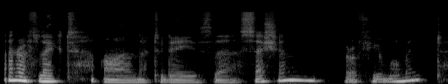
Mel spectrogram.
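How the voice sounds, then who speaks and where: A man, a monk teaching meditation, gently leads a calm grounding exercise in slow, soft instructions with long pauses. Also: mid-range voice, creaky, slightly rough.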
